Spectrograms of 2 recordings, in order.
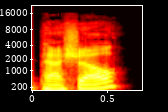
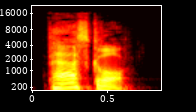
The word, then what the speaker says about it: Paschal: They just got obliterated by the Warriors G League team on national TV, in which our guy, Eric Paschal. Am I pronouncing that right? Paschal? – Pascal.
